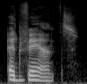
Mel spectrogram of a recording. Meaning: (verb) To promote or advantage.: 1. To help the progress of (something); to further 2. To raise (someone) in rank or office; to prefer, to promote
- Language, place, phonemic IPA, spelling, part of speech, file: English, California, /ədˈvæns/, advance, verb / noun / adjective, En-us-advance.ogg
